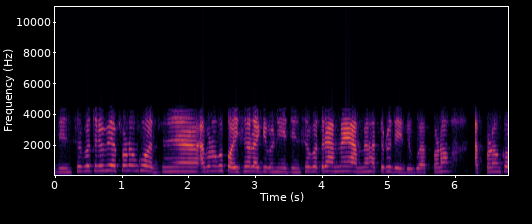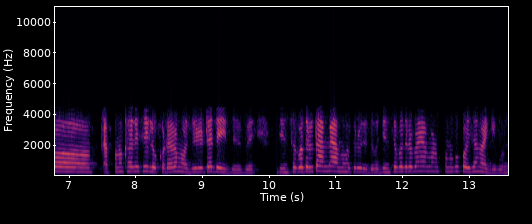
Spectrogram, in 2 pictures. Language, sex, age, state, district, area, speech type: Odia, female, 18-30, Odisha, Kendujhar, urban, conversation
